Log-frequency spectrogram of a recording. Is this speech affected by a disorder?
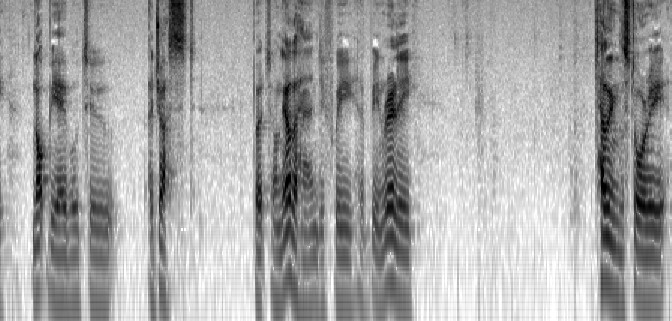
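No.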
